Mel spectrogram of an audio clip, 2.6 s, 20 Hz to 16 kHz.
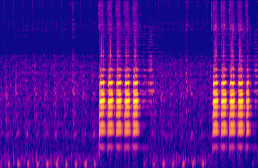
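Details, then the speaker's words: Honda TMX Alpha 125 after a full wiring rework, 3-way horn switch flipped up to the Night 3 Pro loud horn: two strong, clear blasts of about a third of a second over a ticking idle; headlight doesn't flicker; horn works well. "Eh, paano naman kapag naka loud horn naman siya? So, pataas naman. So, pakinggan"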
